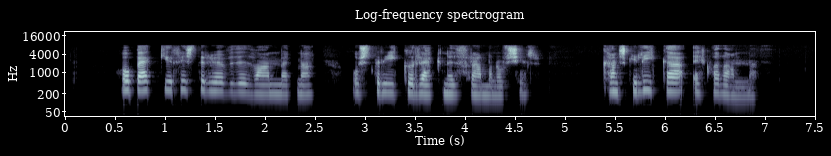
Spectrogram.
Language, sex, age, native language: Icelandic, female, 30-39, Icelandic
